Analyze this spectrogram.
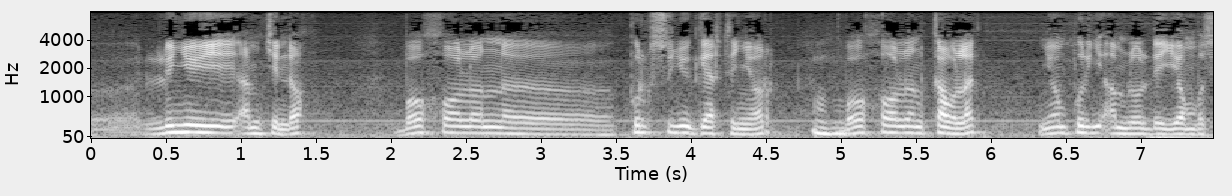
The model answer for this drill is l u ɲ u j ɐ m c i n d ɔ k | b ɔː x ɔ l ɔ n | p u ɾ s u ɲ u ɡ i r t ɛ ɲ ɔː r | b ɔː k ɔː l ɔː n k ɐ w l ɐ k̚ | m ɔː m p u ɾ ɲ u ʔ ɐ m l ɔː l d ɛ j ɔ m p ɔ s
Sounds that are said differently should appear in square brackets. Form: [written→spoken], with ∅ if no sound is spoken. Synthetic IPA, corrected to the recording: l u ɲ u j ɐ m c i n d ɔ [k→x] | b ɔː x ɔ l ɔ n | p u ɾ s u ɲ u ɡ [i→ɛ] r t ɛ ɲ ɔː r | b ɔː [k→x] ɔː l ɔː n k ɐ w l ɐ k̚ | [m→ɲ] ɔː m p u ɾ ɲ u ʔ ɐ m l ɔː l d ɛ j ɔ m [p→b] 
